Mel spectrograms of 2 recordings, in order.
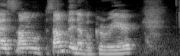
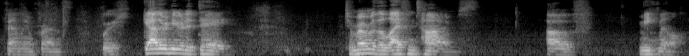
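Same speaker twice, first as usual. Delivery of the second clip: faltering tender eulogy; 5 semitones lower, 7 dB quieter than usual. Pretend. Mock funeral eulogy opening.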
